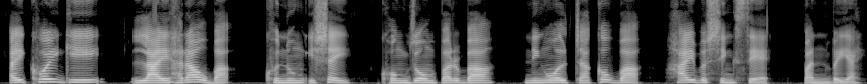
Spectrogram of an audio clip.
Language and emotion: Manipuri, neutral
